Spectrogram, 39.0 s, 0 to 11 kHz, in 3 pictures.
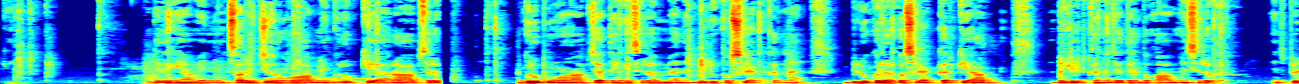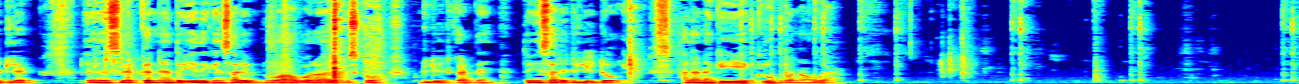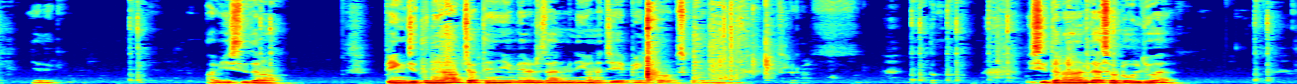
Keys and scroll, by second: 1.3 ctrl+-, 3.9 ctrl+g, 8.2 z, 15.3 ctrl+-, 15.4 ctrl+-, 17.6 Delete, 20.6 ctrl+z, 23.9 ctrl+z, 33.7 Delete, 34.9 ctrl+z, 37.9 z.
